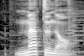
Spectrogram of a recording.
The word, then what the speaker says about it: maintenant: Maintenant. – A lot of times French people, though, when they say it fast, they don't pronounce the T in the middle.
